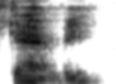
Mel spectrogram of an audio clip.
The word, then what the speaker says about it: Gambi: worry okay is that g-a-m-b-i which I would pronounce Gabby you could spell it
